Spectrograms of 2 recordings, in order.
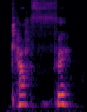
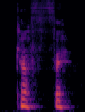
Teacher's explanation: just like in many other cases you stress both parts of the word here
